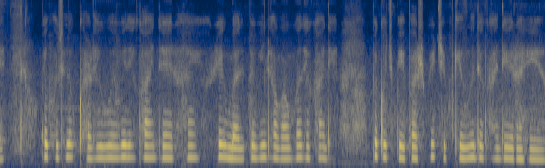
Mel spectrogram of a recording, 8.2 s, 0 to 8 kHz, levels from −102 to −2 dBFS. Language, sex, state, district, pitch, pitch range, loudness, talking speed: Kumaoni, female, Uttarakhand, Uttarkashi, 205 Hz, 195-210 Hz, -32 LUFS, 220 wpm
